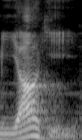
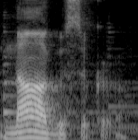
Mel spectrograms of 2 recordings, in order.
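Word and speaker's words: 宮城: This name, the very common Miyagi on the mainland, was pronounced Naagusuku.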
